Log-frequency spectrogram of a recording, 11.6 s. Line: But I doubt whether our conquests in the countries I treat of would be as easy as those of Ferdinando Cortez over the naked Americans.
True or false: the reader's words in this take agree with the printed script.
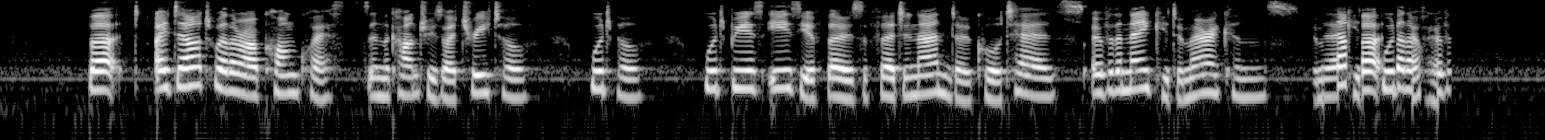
false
